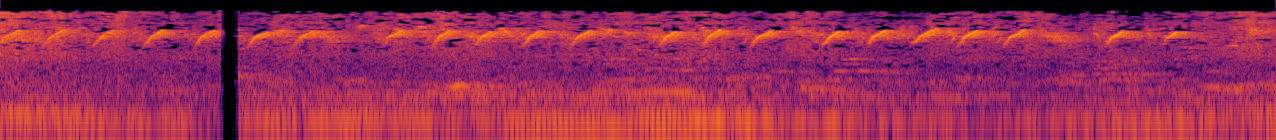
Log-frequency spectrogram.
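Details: Sunbird feeding and protecting its young at a hanging nest: a fast, steady run of high, arched chip notes, about four each second, over a constant low rumbling hum, with one brief silent break.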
